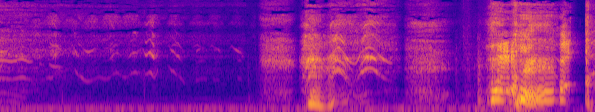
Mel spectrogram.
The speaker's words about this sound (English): Oh my god, I'm so sorry if I'm coughing in the microphone.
